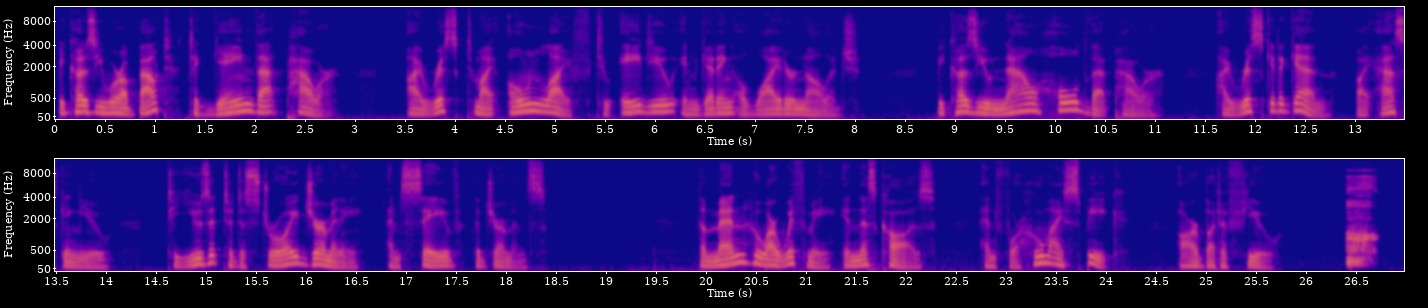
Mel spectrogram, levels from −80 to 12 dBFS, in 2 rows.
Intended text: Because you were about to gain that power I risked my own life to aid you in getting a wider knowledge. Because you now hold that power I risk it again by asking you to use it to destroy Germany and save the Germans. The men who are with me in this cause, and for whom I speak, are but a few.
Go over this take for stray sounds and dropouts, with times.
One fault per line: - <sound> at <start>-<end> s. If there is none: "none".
- throat clearing at 26.4-26.8 s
